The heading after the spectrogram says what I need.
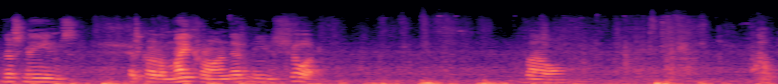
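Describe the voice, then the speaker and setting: A man's voice: fairly high pitch, fairly even intonation, slow pace, long pauses. An older man teaching a class, explaining pronunciation step by step and often checking with "right?". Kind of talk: classroom lecture. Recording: echoey room, mic far off, faint noise.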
